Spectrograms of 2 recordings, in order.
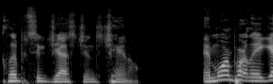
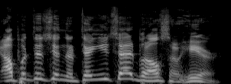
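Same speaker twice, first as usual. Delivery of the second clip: put-on mocking, teasing send-up voice. Retelling what fans write in messages: imitating fans. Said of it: "Going like".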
